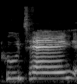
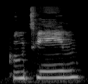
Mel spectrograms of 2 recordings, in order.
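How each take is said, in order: First: The last syllable sounds like 'tang'. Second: The last syllable sounds like 'teen'. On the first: The speaker calls it wrong. "I said poutang instead of" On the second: The speaker calls it right. "instead of pout poutine"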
